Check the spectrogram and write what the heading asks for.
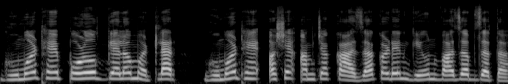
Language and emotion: Goan Konkani, neutral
